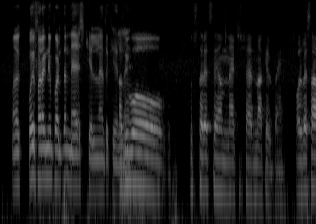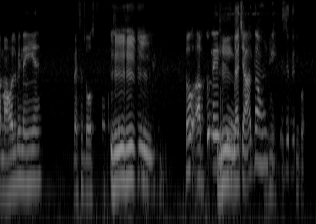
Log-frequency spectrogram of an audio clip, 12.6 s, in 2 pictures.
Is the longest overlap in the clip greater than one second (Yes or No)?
No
